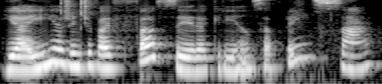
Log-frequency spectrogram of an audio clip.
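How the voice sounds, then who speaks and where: A middle-aged woman from Brazil walks parents through a reading lesson, stretching each syllable slowly. Her voice is a little high yet mellow and dark. A gravelly fry runs through her delivery. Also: big pitch swings. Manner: slow, drawn-out sounding of syllables. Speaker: literacy teacher. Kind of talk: instructional explanation for parents.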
